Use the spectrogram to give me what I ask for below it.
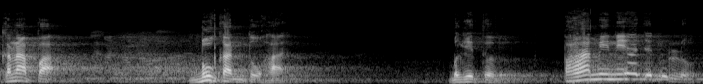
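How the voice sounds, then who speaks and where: A hoarse man preaching, quizzing his listeners and repeating key phrases. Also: mid-range voice. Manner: repeats phrases, quizzes listeners, colloquial Betawi-flavored Indonesian. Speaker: Islamic preacher. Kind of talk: lecture sermon with questions to the audience. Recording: long hall reverb.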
